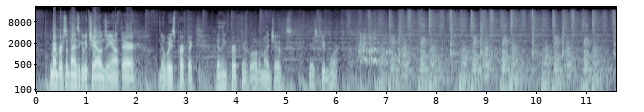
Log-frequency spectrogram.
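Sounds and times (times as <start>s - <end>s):
speech: 0.3s - 6.2s
turkeys gobbling: 6.3s - 8.0s.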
